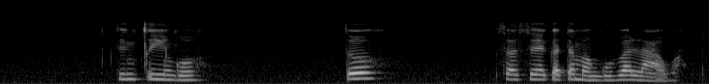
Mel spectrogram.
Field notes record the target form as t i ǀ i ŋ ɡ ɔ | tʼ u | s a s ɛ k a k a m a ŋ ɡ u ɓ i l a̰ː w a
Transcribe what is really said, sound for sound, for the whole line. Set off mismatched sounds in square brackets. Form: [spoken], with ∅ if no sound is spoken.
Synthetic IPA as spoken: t i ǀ i ŋ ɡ ɔ | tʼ [ɔ] | s a s ɛ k a [t] a m a ŋ ɡ u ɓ [a] l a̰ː w a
